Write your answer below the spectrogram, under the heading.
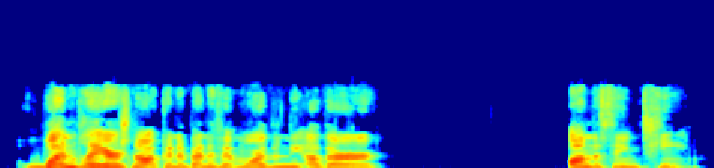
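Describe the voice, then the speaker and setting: A woman of medium pitch with an American accent, a bright, sharp tone, ordinary pitch variation, a moderate pace and big swings in loudness. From US, Colombian household. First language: Spanish. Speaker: podcast co-host. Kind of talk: casual chat.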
